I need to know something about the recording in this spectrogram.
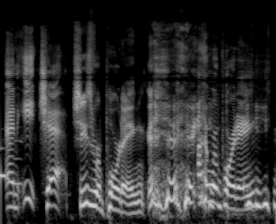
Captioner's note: laughs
